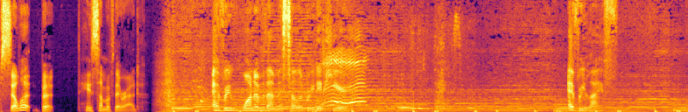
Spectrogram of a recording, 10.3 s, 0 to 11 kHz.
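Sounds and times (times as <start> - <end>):
speech: 0.0 - 5.5, 8.6 - 9.2
slow heartbeat thumping: 3.6 - 10.3.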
